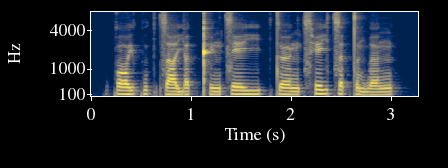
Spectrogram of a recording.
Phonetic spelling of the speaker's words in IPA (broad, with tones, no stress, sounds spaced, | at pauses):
k ɔː˨˧ j kʷ ɐ˧ k̚ t͡s aː˨ j ɐ˨˥ t̚ kʰ ɪ˨˥ ŋ t͡s e˥ j | t̪ œː˨˩ ŋ t͡sʰ e˥ j t͡s ɐ˧ t̚ t̪ ɐ˨˩ m w ɐ˨˧ ŋ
